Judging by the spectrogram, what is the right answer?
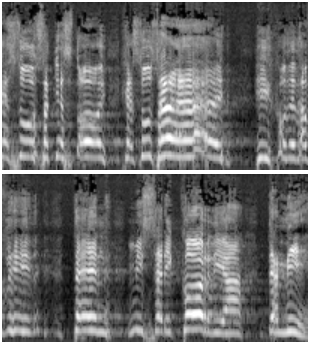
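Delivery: frantic, very loud desperate cry with long drawn-out hey. A speaker retelling a Bible story acts out a man calling to Jesus: retelling a desperate shout. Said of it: "desesperadamente Él gritaba".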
